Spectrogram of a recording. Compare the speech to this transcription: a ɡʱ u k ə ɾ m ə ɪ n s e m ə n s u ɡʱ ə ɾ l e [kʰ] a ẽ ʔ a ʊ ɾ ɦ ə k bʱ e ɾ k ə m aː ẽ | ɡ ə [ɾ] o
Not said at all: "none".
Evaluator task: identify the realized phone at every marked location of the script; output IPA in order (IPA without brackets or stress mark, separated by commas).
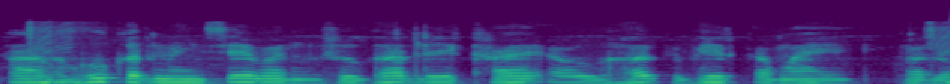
kʰ, l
